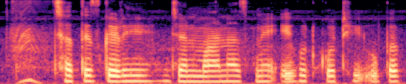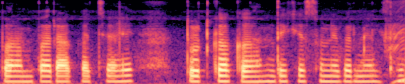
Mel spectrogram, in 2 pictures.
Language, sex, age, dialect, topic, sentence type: Chhattisgarhi, female, 25-30, Northern/Bhandar, agriculture, statement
